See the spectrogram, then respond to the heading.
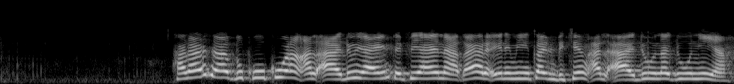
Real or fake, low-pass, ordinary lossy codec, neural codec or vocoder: fake; 5.4 kHz; none; codec, 16 kHz, 4 kbps, X-Codec, HuBERT features, trained on LibriSpeech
